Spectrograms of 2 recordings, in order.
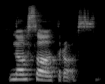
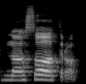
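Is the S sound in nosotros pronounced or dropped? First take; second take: pronounced; dropped. First: The S sounds are clearly pronounced. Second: The S is dropped, Dominican style.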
